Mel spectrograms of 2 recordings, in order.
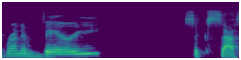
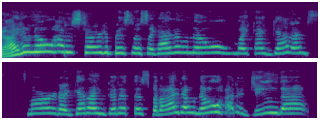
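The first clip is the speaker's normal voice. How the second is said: much higher, fast, whining voice; whiny protest. Retold or imitated. Arguing with her inner voice, she whines way up high. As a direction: whine it up high like a scared kid. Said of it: "having an argument with myself... and going".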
